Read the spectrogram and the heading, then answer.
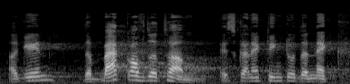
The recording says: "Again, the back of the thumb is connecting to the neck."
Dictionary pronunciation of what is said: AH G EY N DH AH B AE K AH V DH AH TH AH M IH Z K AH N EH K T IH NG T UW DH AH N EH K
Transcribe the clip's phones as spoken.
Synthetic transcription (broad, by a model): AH G EY N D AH B AE K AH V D AH T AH M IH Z K AH N EH K T IH NG T UW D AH N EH K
